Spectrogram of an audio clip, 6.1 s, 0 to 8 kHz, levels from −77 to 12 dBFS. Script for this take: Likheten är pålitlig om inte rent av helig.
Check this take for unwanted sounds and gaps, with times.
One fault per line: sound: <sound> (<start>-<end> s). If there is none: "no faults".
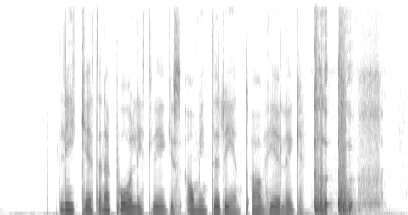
sound: cough (4.7-5.8 s)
